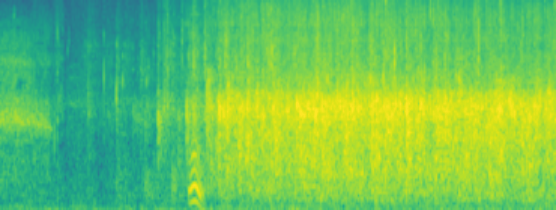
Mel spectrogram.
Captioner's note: applause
